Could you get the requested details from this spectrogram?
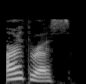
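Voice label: "arthrous", English, British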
